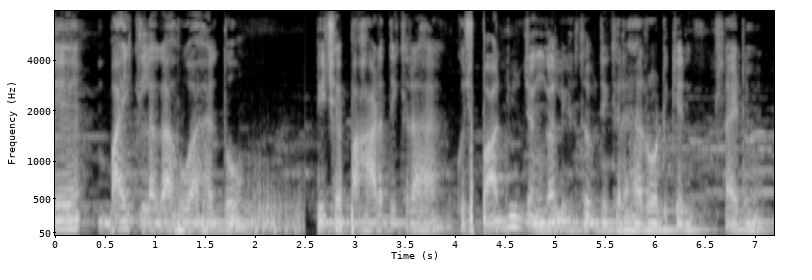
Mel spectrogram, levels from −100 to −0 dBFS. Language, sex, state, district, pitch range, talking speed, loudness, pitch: Hindi, male, Bihar, Saran, 85-95 Hz, 190 wpm, -22 LUFS, 90 Hz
